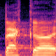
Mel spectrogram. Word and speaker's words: Baca: It says, as they pass through the valley of Baca, or I've heard it pronounced Becca, it's a Hebrew word.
